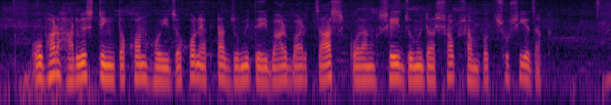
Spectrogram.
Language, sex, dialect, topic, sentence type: Bengali, male, Rajbangshi, agriculture, statement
